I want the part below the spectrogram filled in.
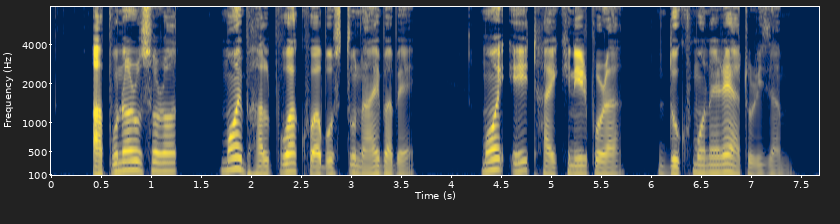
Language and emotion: Assamese, sad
